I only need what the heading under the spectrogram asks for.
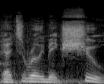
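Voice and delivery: TV host voice, saying "show" like "shoe". Opening the show with a big show, like Ed Sullivan: Ed Sullivan impression. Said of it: "Like Ed Sullivan".

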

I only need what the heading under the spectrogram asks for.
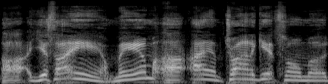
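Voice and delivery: bad put-on Cajun man accent, low and creaky.

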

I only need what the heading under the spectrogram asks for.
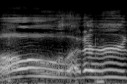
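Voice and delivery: high, pained moan. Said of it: "continued to moan and be like".

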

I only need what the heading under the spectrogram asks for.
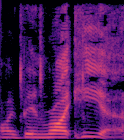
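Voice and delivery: poor, clumsy, fake Australian accent. Playing a role in a group bit, bad australian accent. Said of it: "that's not a good Australian".

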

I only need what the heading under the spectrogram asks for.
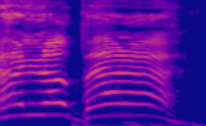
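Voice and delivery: put-on slurred words. Retelling what a man said, imitating drunk slurring. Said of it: "he's slurring his words real bad".

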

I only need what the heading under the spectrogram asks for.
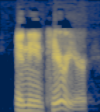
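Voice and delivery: plain

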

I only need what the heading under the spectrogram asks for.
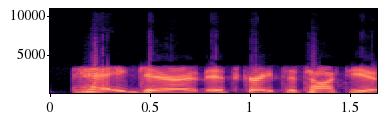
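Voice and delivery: scratchy, hoarse, rough speaking voice. Greeting the interviewer the morning after an event: hoarse voice. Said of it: "Listen to how hoarse my".

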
